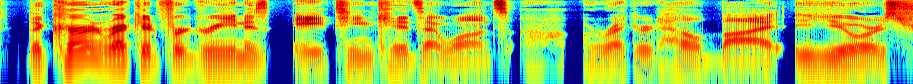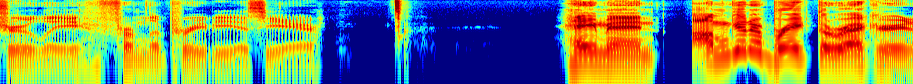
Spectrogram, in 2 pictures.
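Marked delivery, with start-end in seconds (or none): 7.3-9.1 acted-out call, shouted downward. Retelling yelling down a water slide to a coworker: retelling a yell. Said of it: "I yell down".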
